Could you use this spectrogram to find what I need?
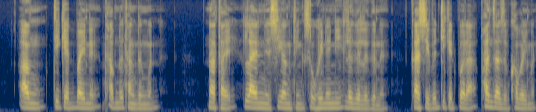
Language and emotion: Bodo, sad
